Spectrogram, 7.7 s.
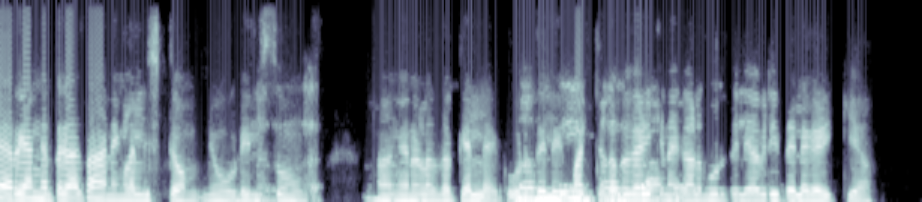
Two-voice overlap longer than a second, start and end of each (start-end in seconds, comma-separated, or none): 4.3-5.7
